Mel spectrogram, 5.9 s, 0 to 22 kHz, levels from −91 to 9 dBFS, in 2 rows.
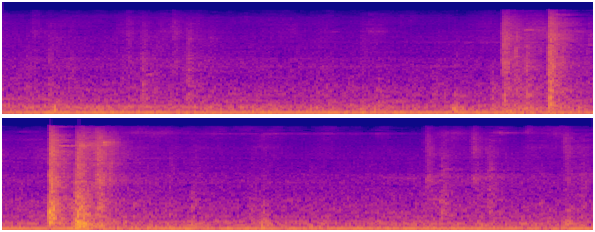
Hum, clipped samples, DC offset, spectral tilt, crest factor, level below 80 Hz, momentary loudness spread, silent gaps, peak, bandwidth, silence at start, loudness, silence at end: none; under 0.1%; under 0.1%; -4.5 dB/octave; 22 dB; -28 dBFS; 12 LU; none; 0 dBFS; 16.5 kHz; 0 s; -24 LUFS; 0 s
